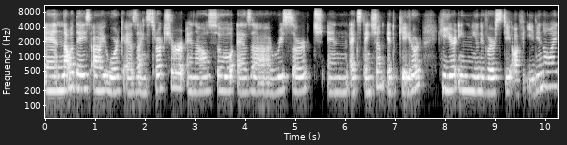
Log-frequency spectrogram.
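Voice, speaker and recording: A woman with a Brazilian accent at a fairly slow pace, hardly any pauses. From southern Brazil. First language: Portuguese. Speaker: agricultural economics researcher and instructor. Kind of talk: lecture. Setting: video call. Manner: halting.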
